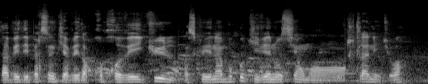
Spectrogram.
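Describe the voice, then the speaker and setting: Over noticeable background noise, a man speaks at a very fast pace with a medium pitch. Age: 20s. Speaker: entrepreneur, former vehicle transporter. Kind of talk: casual interview.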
